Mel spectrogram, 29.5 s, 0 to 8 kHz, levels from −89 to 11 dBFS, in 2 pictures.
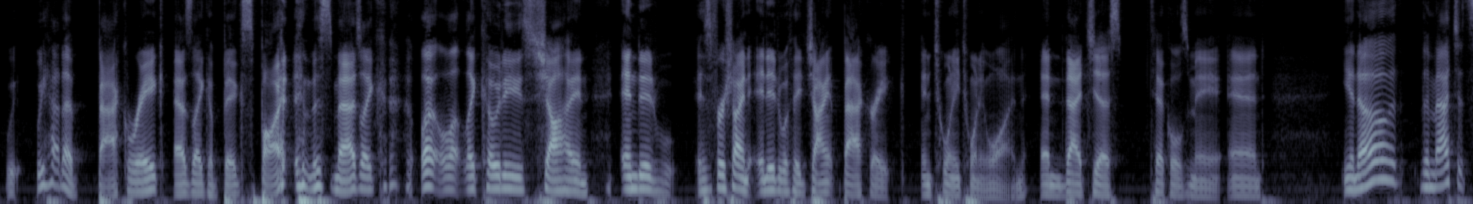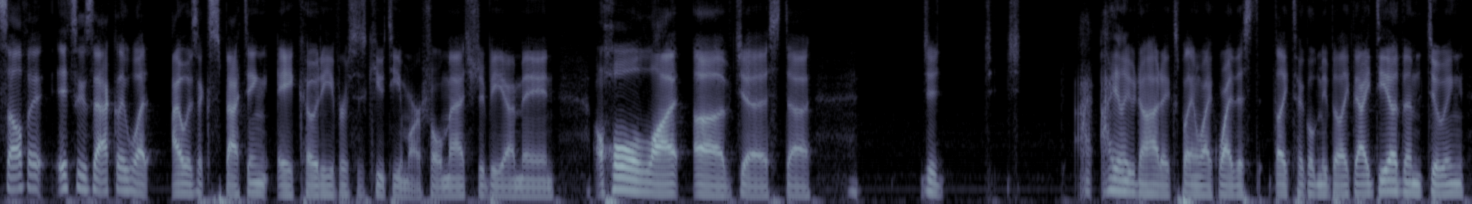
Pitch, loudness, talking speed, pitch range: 105 Hz, -32 LUFS, 180 wpm, 90-135 Hz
